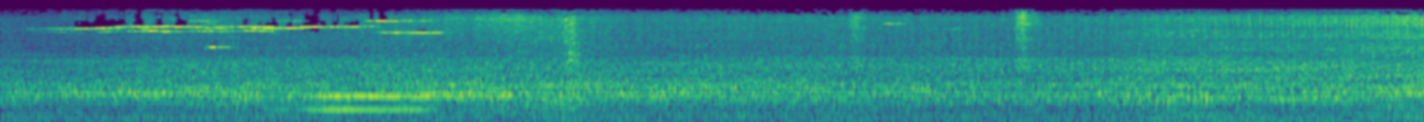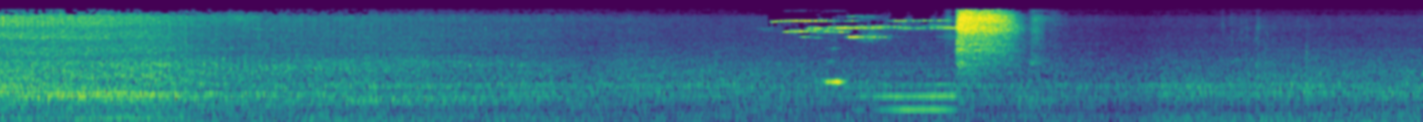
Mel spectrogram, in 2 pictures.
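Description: Heavy fire-department maintenance truck's engine running as it drives slowly past, with a brief tone a few seconds in and again near the end. A short sharp hiss of air brakes comes about four seconds before the end.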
